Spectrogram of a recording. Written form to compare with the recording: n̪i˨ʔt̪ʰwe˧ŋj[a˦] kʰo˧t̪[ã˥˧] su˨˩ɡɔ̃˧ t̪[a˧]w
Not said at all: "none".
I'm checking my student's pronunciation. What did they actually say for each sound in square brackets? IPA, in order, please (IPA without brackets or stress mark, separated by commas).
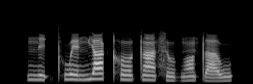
a˦, ã˧, a˨˦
